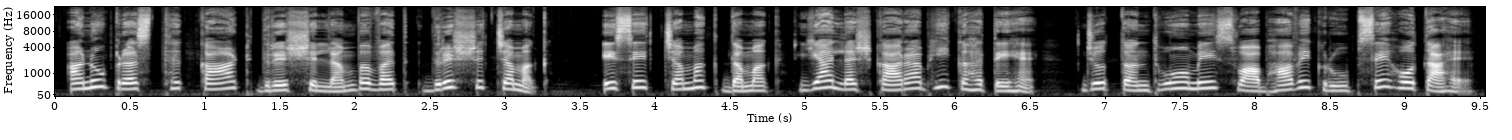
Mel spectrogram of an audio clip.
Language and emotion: Hindi, neutral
